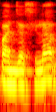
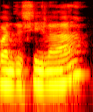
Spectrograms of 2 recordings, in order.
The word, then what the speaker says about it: Pancasila: atau lima dasar sedang Pancasila dengan huruf dewanagari dengan huruf e-nya tanya panjang memiliki arti lima aturan tingkah laku yang penting 5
